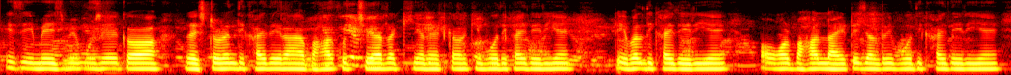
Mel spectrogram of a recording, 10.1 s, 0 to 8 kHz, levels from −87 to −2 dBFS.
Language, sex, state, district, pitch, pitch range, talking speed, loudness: Hindi, female, Bihar, Purnia, 175 Hz, 170-180 Hz, 225 wpm, -16 LUFS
